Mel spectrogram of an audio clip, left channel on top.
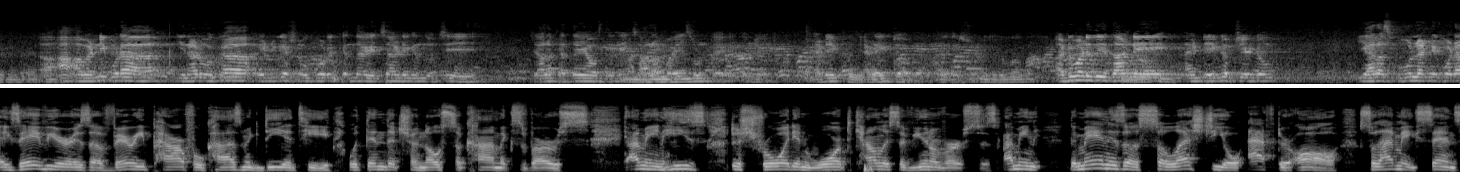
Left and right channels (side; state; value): both; different; correlation 0.00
